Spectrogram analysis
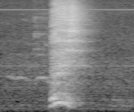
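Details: A single loud, explosive human sneeze after a brief quiet inhalation.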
